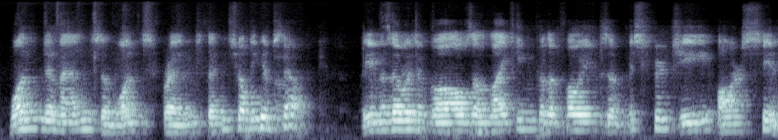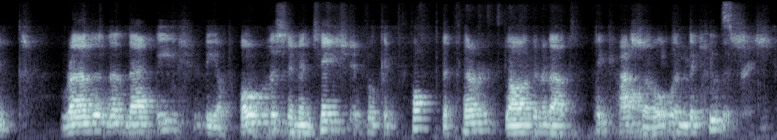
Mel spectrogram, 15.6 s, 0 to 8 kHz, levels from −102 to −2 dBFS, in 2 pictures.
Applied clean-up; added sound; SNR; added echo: neural mask model DeepFilterNet 3.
